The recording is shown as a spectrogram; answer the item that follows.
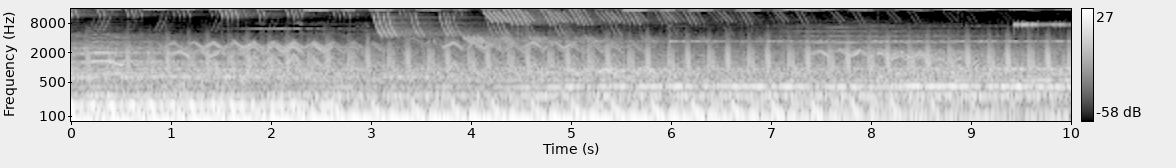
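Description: Dark psytrance track: a deep, throbbing bass drone under fast, regular electronic clicks and repeating chirping synth effects. The low drone fades away in the second half.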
